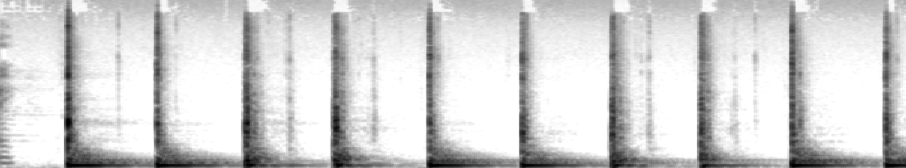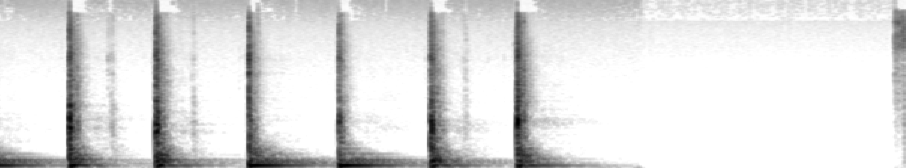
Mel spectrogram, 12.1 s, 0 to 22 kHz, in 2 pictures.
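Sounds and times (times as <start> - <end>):
footstep rhythm: 0.5 - 9.9.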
